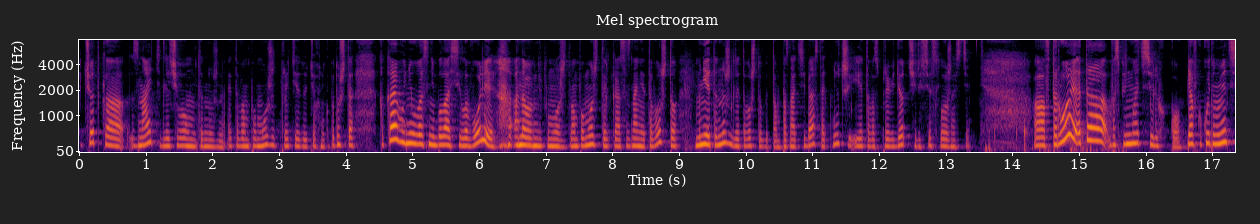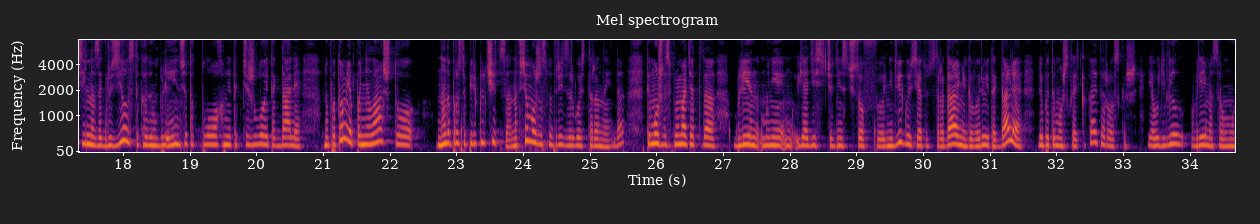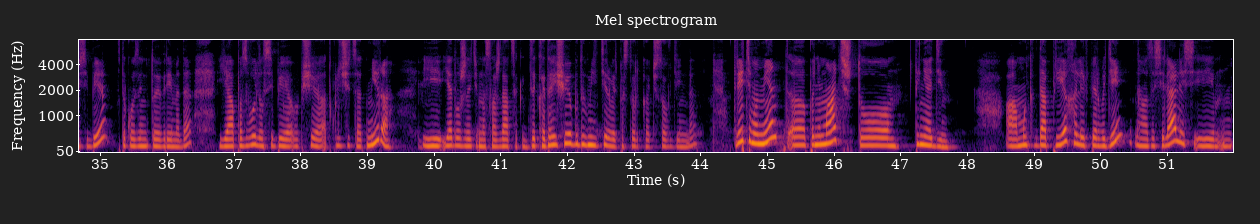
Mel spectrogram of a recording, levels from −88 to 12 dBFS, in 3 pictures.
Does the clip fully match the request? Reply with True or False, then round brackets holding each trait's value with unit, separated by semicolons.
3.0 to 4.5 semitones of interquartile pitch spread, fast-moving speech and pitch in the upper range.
True (3.6 semitones; 190 wpm; 205 Hz)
